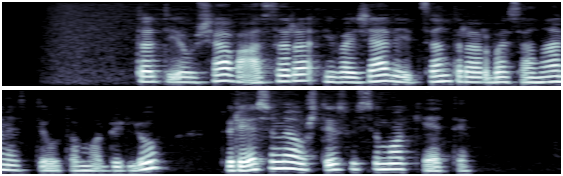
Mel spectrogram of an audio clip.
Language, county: Lithuanian, Vilnius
